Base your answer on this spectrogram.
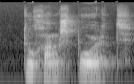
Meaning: gateway
- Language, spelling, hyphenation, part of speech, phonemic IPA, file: Dutch, toegangspoort, toe‧gangs‧poort, noun, /ˈtuɣɑŋsˌport/, Nl-toegangspoort.ogg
